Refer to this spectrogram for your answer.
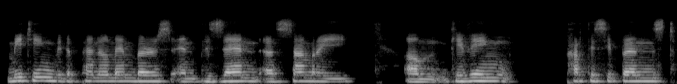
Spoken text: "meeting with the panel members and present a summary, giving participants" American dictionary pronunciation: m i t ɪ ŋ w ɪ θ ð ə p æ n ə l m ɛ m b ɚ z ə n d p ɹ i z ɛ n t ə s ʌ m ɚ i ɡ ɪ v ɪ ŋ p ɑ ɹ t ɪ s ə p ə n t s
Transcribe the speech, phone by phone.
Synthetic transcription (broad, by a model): m i t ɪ ŋ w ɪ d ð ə p æ n ə l m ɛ m b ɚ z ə n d p ɹ i z ɛ n t ə s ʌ m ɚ i ɡ ɪ v ɪ ŋ p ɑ ɹ t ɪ s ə p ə n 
